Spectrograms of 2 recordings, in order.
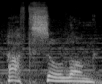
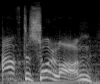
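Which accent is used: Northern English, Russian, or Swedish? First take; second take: Northern English; Swedish. First: It is spoken with a Northern English accent. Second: It is spoken with a Swedish accent. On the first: "Maybe in Northern English" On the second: "My Swedish is just gonna sound like"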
